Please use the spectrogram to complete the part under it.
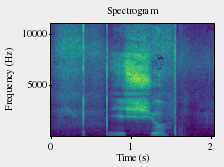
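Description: Gloved hands scrape through loose soil and dry leaves.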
